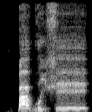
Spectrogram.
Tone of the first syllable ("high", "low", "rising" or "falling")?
low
